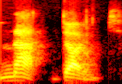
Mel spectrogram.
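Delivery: ordinary delivery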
